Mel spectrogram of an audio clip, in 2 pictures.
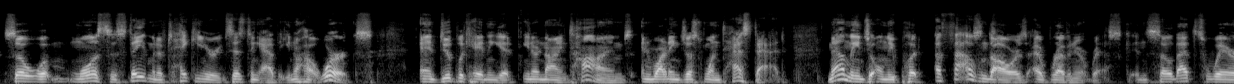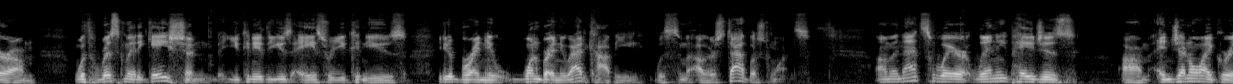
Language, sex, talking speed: English, male, 190 wpm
